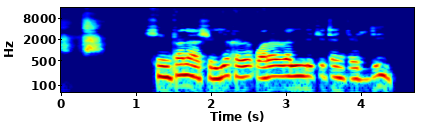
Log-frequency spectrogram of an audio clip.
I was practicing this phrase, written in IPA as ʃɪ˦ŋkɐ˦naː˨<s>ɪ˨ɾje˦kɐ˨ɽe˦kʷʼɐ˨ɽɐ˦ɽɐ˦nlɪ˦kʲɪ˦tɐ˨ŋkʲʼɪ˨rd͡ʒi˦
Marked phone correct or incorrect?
incorrect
